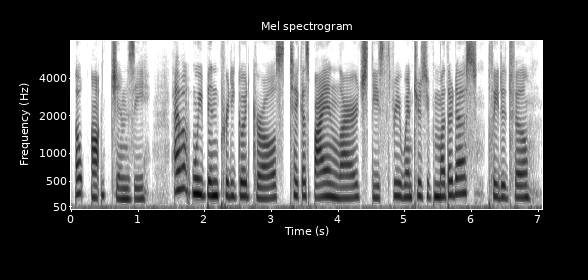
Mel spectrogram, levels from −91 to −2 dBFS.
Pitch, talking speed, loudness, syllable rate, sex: 230 Hz, 185 wpm, -18 LUFS, 5.3 syllables/s, female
